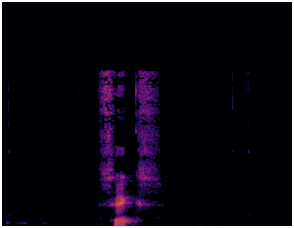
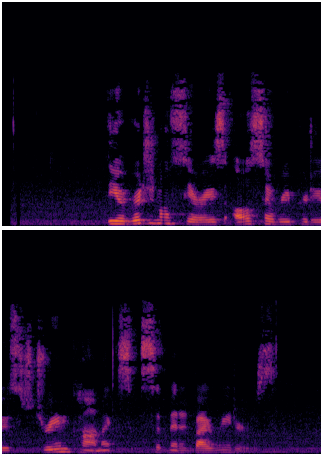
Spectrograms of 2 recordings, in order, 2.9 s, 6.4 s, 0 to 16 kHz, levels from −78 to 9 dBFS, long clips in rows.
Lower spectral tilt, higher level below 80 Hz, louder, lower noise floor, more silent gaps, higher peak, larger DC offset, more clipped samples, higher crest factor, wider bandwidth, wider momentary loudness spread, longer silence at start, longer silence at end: about the same, -3 dB/octave vs -2.5 dB/octave; first, -82 dBFS vs -88 dBFS; about the same, -31 LUFS vs -31 LUFS; first, -72 dBFS vs -56 dBFS; neither; about the same, -14 dBFS vs -12 dBFS; neither; neither; about the same, 24 dB vs 22 dB; about the same, 11.5 kHz vs 11.5 kHz; first, 24 LU vs 14 LU; first, 0.95 s vs 0.1 s; first, 1.35 s vs 0.1 s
